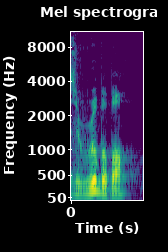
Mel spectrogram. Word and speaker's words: Zerubbabel: How many of you remember when we did Nehemiah, Zerubbabel? This is the correct way to say it.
